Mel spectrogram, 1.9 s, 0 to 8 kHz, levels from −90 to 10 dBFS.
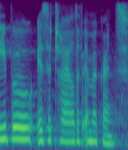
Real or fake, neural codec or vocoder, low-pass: fake; codec, 16 kHz, 16 kbps, FreqCodec, larger model; 7.2 kHz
